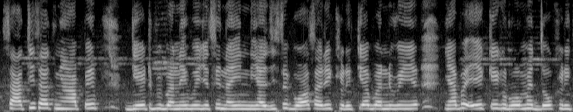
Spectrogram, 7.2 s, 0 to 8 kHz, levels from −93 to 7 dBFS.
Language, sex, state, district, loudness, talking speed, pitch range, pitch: Hindi, female, Chhattisgarh, Bastar, -15 LUFS, 235 wpm, 255-275 Hz, 260 Hz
